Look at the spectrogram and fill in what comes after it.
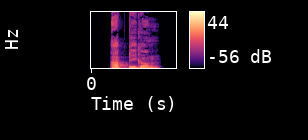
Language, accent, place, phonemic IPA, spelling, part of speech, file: German, Germany, Berlin, /ˈapˌbiːɡʊŋ/, Abbiegung, noun, De-Abbiegung.ogg
- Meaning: bend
